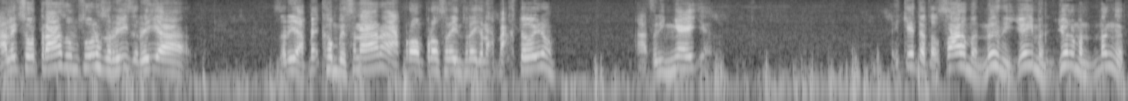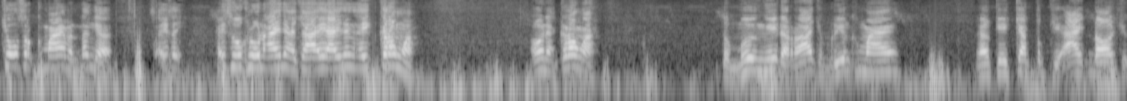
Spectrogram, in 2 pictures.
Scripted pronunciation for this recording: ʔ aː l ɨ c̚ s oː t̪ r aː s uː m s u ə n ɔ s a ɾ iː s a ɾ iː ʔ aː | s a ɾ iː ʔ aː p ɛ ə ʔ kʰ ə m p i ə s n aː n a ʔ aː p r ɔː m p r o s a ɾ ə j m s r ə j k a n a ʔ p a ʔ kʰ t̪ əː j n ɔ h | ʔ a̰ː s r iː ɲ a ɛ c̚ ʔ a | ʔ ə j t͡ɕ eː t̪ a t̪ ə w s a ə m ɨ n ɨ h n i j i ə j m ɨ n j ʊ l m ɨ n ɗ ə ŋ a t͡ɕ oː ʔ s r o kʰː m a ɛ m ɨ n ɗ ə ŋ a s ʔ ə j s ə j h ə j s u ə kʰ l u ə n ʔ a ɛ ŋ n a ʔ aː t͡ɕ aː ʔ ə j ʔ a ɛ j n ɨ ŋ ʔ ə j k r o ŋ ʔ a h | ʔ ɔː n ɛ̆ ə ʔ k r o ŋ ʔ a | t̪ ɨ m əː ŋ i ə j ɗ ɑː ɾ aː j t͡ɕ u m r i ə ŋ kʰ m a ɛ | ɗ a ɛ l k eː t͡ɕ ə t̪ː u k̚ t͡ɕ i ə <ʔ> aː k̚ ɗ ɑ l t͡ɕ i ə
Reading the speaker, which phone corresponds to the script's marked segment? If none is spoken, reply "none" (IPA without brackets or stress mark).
ʔ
